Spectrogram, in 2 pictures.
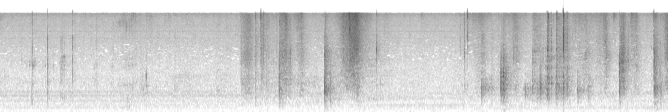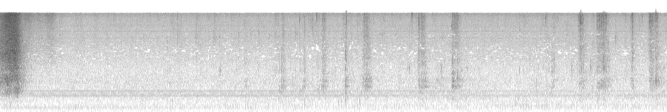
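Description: A cat biting and crunching a dry whole wheat cracker: two bouts of crisp crunches, one about four seconds in and a longer one from about seven to ten seconds, with a few faint nibbles later.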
